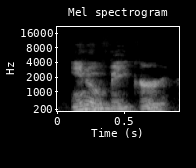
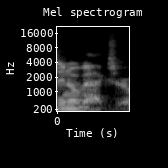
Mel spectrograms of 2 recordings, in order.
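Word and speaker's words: Innovaccer: this company called innovate innovaker and it's spelled i-n-n-o-v-a-c-c-e-r and I don't believe it's innovaxer okay so again they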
